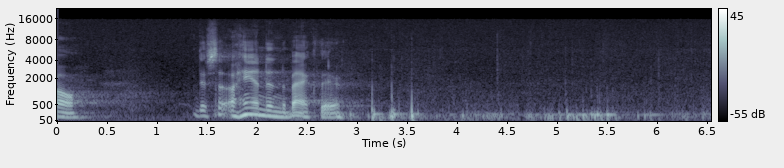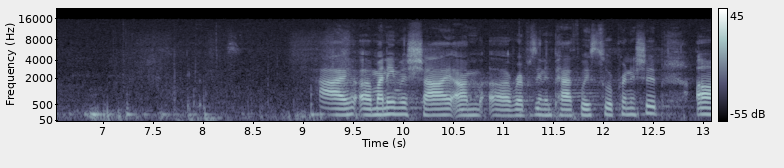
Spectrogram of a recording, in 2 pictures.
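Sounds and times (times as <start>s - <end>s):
sound system hum: 0.0s - 13.0s
microphone handling noise: 2.7s - 9.8s.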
